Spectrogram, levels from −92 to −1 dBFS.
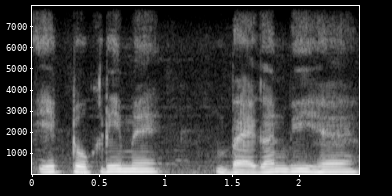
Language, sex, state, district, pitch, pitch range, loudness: Hindi, male, Bihar, Patna, 130 Hz, 125-135 Hz, -13 LUFS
